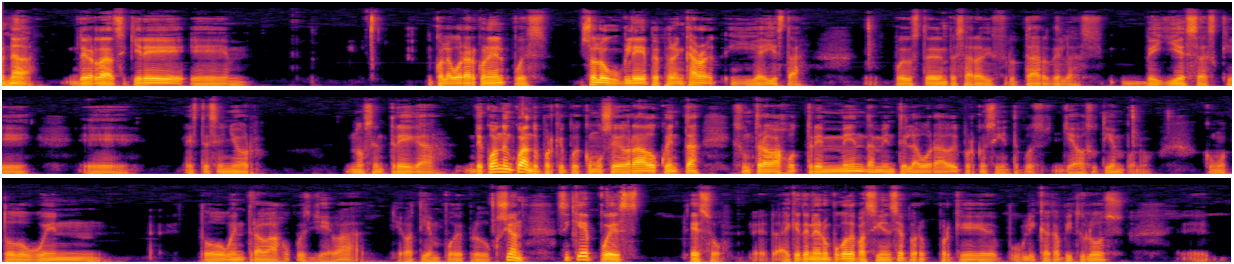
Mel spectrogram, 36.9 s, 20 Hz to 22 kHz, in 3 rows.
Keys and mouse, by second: 1.0-3.2 drag, 3.5 click, 5.6 click, 10.0 ctrl+click, 10.7-13.5 drag, 13.6-17.9 drag, 18.1-24.0 drag, 24.6 ctrl+click, 25.2-29.8 drag, 30.3 ctrl+click, 31.6-34.9 shift+drag, 35.1-36.8 drag.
